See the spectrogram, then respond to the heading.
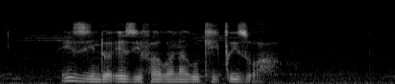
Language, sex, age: South Ndebele, male, 20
